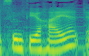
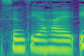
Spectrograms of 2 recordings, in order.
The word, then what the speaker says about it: Cinthia Hiett: I'm Cinthia Hiett, and you are listening to Conversations with Cinthia.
